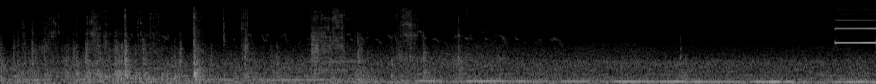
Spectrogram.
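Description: Ratchet and socket of an ACDelco torque wrench clicking as a main-breaker nut is tightened toward 45 inch-pounds. The clicks are scattered, mostly in the first half, with a faint low steady hum from about halfway.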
